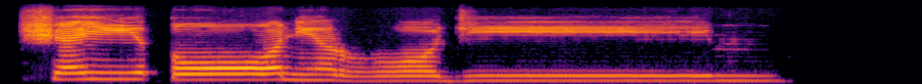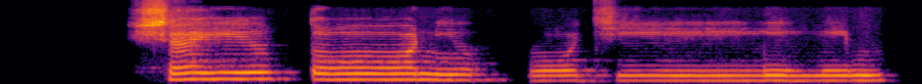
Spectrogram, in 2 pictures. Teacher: Toknya Syaiton. ya toknya mau pangkal lidahnya mau naik ya. Huruf itbaq, huruf tebal.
